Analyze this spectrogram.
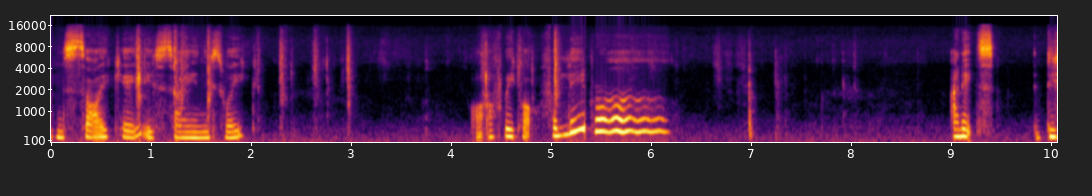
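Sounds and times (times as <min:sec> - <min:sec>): cards being shuffled: 0:00.7 - 0:08.1.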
